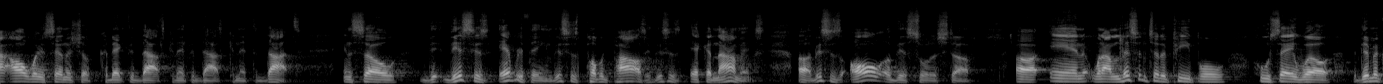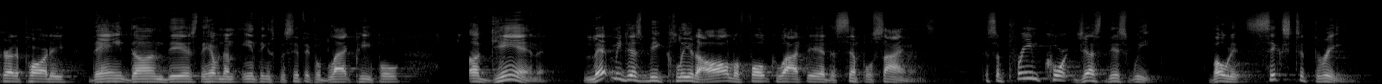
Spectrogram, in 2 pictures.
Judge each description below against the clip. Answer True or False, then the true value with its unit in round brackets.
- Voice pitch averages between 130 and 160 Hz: True (135 Hz)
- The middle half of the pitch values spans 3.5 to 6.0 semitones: True (4.4 semitones)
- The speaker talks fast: False (190 wpm)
